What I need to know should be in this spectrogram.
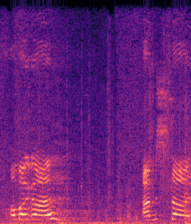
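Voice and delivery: high, loud cry of alarm; panicked shout. Real, not acted. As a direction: yell it like you can't move. Trapped in game, panicking.

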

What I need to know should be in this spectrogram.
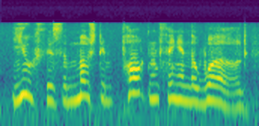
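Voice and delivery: angry. A narrator's reading. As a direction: plead against fate with mild storybook anger. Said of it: "his face red and angry".

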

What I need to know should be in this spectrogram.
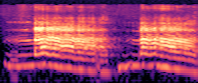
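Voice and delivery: loud, high, long "maa"; goat bleat. Acted. Reader plays the goat for children, loud bleating. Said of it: "said the goat".

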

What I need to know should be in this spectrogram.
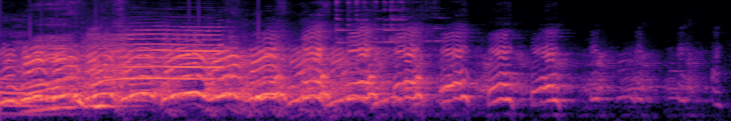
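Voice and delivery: carcajada chillona y fuerte; suéltala a gritos de risa; carcajada aguda. Real, not acted. Risas al freír en aceite. (carcajada aguda y sonora)

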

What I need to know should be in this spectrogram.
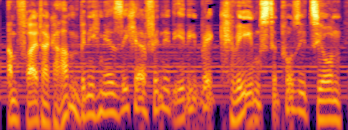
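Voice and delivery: usual speaking voice

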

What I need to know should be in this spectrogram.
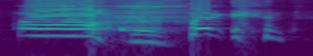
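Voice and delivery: loud, high laugh cracking the act; real laughter breaking through. Real, not acted. Streamer cracking up mid-bit, laughing loud.

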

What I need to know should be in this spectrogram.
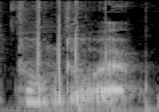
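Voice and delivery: breathless whispered warning; whispering. Real, not acted. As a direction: whisper it as a strained plea.

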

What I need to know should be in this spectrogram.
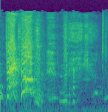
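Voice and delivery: high, laughing panic; frantic high-pitched order; panicked warning. Real, not acted. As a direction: cry out high, half laughing. Warding off danger in game.

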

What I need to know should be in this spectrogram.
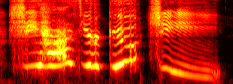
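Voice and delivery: high, drawn-out cry to Mom; high-pitched, stretched-out outcry; alarmed tattling. Pretend. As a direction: wail the news as a tattletale. Tattling to Mom about sister.

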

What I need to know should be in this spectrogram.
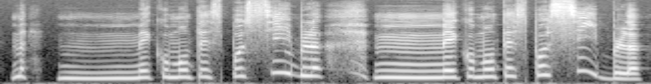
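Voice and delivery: high, loud, slow stutter; stammering astonishment. A narrator's reading. Old clockmaker watches his doll dance, loud stammered amazement. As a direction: stammer in disbelief, dragging the first sounds. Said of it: "du vieil horloger qui balbutiait".

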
